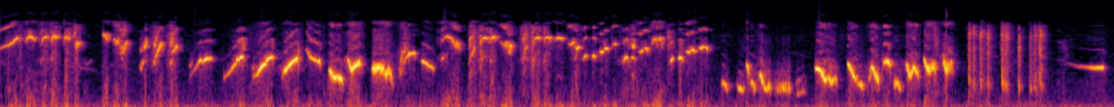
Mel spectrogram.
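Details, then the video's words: White-rumped shama song played as a tutoring recording for pet songbirds: a fast, varied run of bright slurred whistles, rising and falling sweeps and short chattering notes, nearly continuous for eleven seconds, ending in a lower flat whistle. "Suara Burung Murai Batu"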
